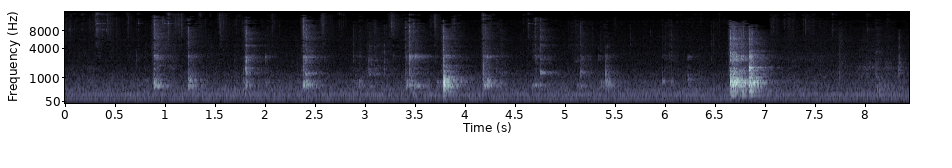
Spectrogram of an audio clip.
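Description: Irregular clicks and knocks of a spatula against a small plastic food-processor bowl as dressing is scraped and poured out of it, about one or two a second. A louder clatter comes about seven seconds in.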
